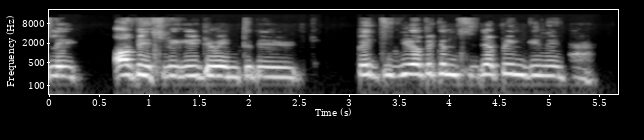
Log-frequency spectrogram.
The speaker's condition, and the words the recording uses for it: Cerebral palsy. Because obviously when I get nervous because of my speech, sometimes I can get a bit rambly.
